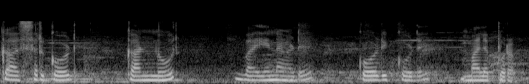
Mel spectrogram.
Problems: none marked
